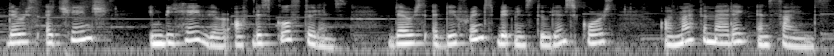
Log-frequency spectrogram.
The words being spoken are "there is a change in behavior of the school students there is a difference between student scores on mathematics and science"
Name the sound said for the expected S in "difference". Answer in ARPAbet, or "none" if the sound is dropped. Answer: S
